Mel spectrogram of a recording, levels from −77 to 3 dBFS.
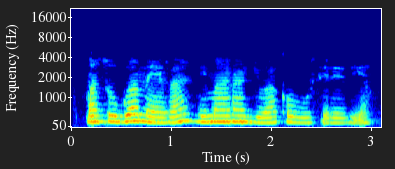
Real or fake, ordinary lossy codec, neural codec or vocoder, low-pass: real; AAC, 16 kbps; none; 7.2 kHz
